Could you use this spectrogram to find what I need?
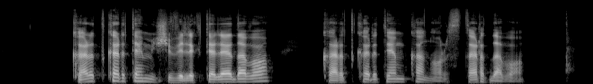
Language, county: Lithuanian, Panevėžys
